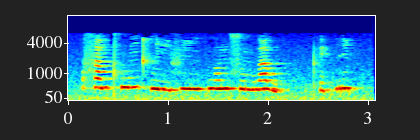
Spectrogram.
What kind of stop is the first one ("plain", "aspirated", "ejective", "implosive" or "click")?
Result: aspirated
